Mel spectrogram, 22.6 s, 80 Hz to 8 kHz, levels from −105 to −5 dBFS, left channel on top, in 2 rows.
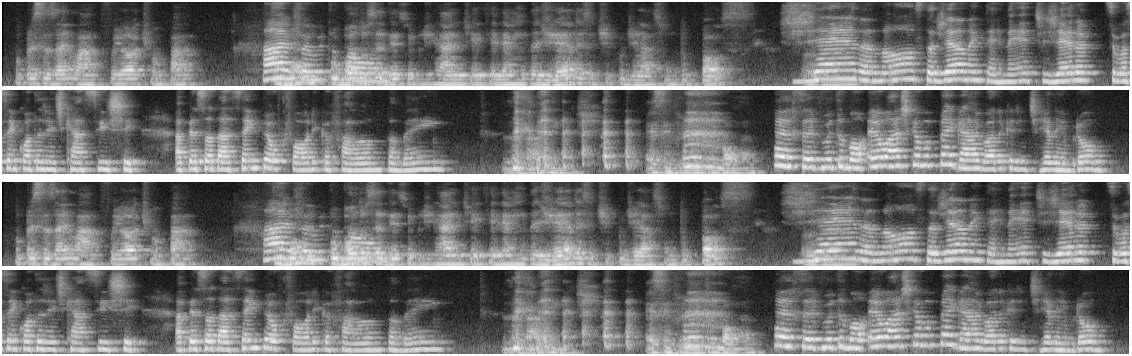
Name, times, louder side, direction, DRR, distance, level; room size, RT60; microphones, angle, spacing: voice 1, 0.1-1.9 2.7-7.4 8.0-8.5 16.3-17.2 17.7-18.8, right 2 dB, 30° right, -3 dB, 1.6 m, -26 dB
voice 2, 2.6-3.9 7.8-12.7 13.0-15.7 16.4-16.8 17.3-17.4 18.1-18.5 19.0-22.4, left 2 dB, 40° left, 4 dB, 0.5 m, -22 dB
3.7 x 2.9 x 2.5 m, 0.33 s
head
